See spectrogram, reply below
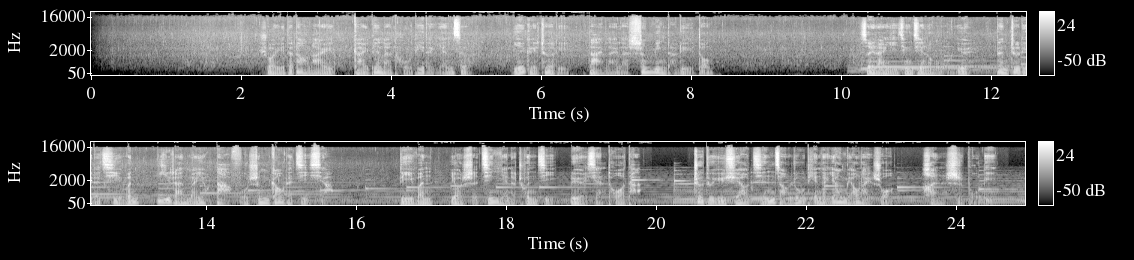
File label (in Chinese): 纪录片 水 自然流畅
